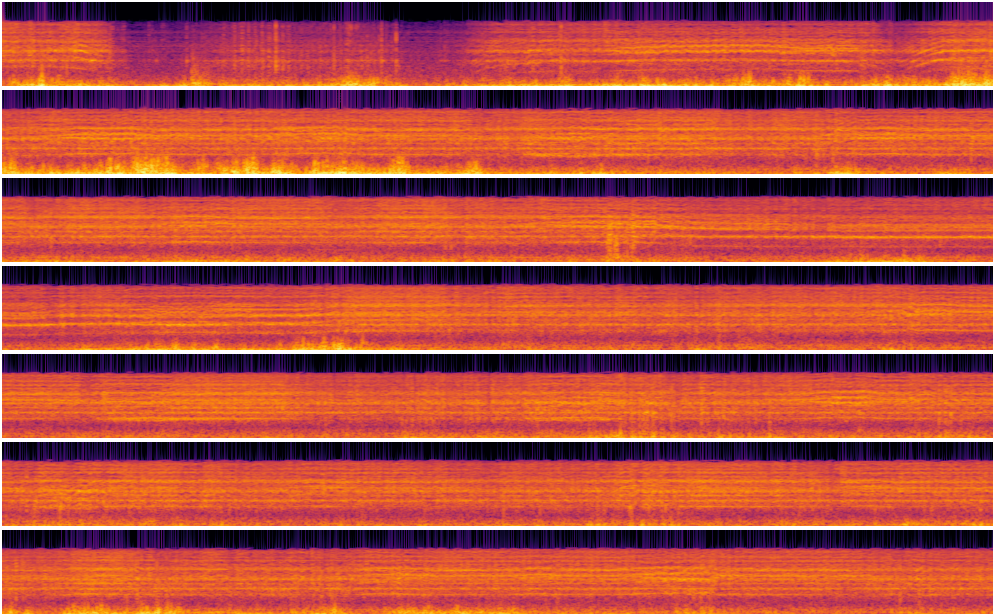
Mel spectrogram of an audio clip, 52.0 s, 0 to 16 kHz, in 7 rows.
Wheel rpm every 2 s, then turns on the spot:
80, 50, 130, 140, 200, 200, 200, 200, 200, 190, 150, 150, 180, 200, 200, 200, 200, 200, 200, 200, 200, 200, 200, 200, 200, 200.
0-2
